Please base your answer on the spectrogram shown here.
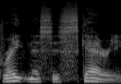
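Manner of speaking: put-on soft British accent, narrator-style voice. Describing a commercial to listeners, quoting its narrator: Nike ad narrator British accent. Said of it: "my British accent's amazing".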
